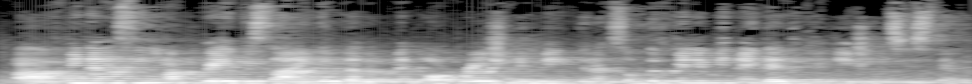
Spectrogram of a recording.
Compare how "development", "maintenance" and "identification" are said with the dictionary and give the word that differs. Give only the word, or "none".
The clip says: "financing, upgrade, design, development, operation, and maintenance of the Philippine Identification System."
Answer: none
